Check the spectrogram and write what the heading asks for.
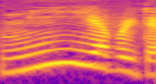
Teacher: we have the two e's together so we're going to naturally link the sounds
